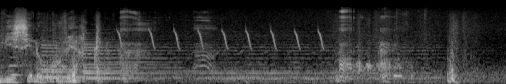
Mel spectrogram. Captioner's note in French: En grognant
